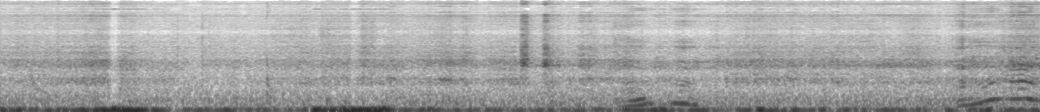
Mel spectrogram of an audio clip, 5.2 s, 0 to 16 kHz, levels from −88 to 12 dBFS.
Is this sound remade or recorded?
recorded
